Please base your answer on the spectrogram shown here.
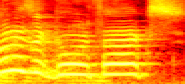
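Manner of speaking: very high, squeaky yet intimidating, menacing voice. Voicing a character asking Gorthax a question, squeaky but intimidating voice. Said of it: "somehow it sounds intimidating".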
